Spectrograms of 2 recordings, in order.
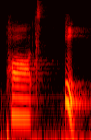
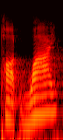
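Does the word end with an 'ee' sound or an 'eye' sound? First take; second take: ee; eye. First: The word ends with a sharp 'ee' sound. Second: The word ends with an 'eye' sound. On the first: The speaker calls it right. "there is a sharp E at the end" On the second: The speaker calls it wrong. "So not part Y"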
